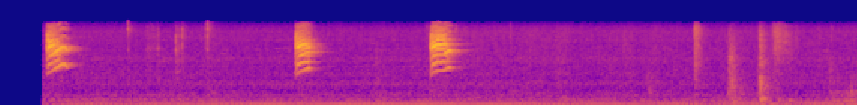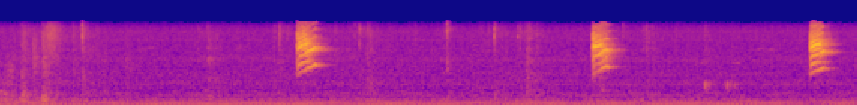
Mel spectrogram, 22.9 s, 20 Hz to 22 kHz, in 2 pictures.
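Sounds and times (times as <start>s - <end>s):
canary chirping: 0.6s - 1.2s, 3.9s - 4.4s, 5.7s - 6.4s, 15.2s - 16.4s, 19.2s - 19.9s, 21.4s - 22.8s.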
